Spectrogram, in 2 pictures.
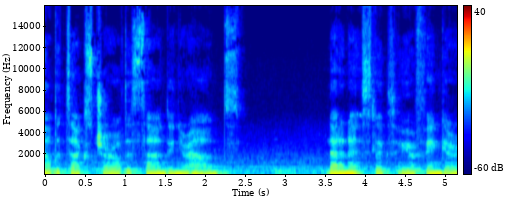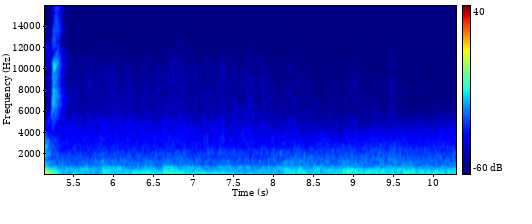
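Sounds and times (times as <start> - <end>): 
speech: 0.0 - 2.5, 3.5 - 5.4
gentle ocean waves breaking on shore: 0.0 - 10.2.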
